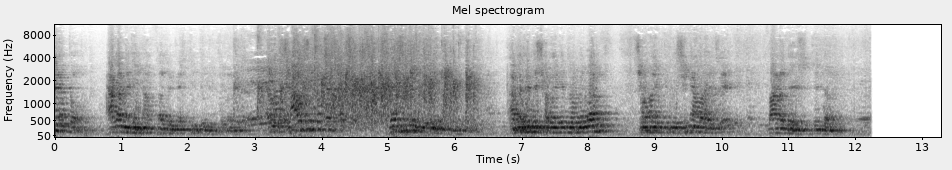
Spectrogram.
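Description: A middle-aged man gives a loud, animated speech through a microphone and loudspeakers.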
